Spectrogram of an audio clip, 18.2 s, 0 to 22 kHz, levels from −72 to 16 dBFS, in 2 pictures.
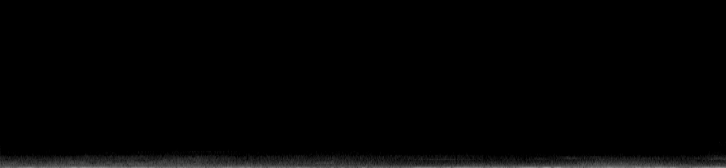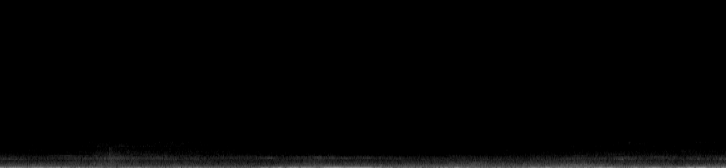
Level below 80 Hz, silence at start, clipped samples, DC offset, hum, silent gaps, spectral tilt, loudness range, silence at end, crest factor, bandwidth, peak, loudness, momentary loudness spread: -46 dBFS; 0 s; under 0.1%; under 0.1%; none; none; -11 dB/octave; 5 LU; 0 s; 14 dB; 3.6 kHz; -20 dBFS; -36 LUFS; 11 LU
